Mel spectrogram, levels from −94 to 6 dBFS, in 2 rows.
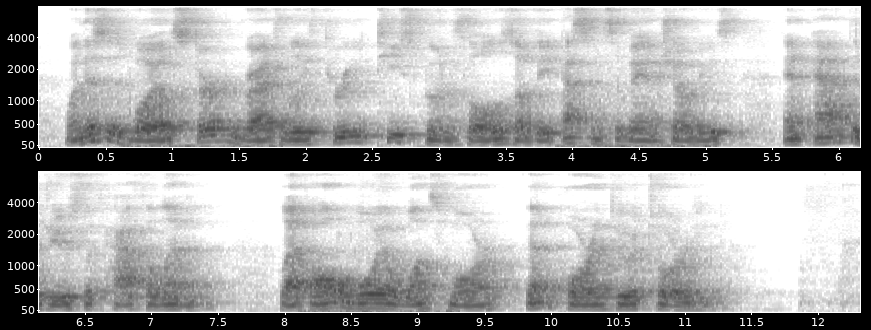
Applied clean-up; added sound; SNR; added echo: none; Water / Splash, splatter; 18 dB; reverberation time 0.7 s.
